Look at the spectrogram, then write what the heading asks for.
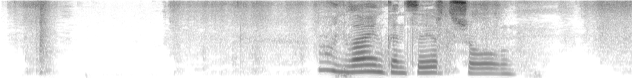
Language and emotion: Russian, sad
